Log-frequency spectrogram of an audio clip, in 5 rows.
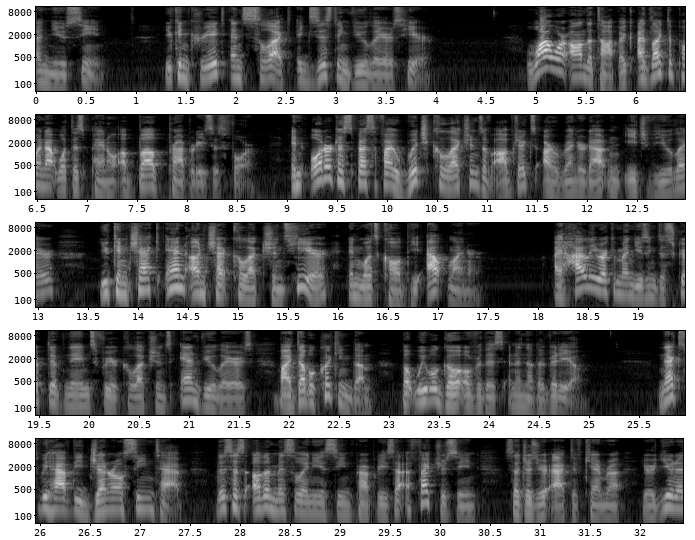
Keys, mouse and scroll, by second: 1.4 click, 3.3 click, 4.5 click, 12.0 click, 14.0 click, 14.8 click, 15.8 click, 17.5 click, 18.6 click, 19.9 click, 20.1 click, 26.6 click, 28.4 click, 32.2 click.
